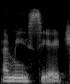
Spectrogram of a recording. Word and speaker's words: Mech: It's Mech. I think you pronounce that Mech.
